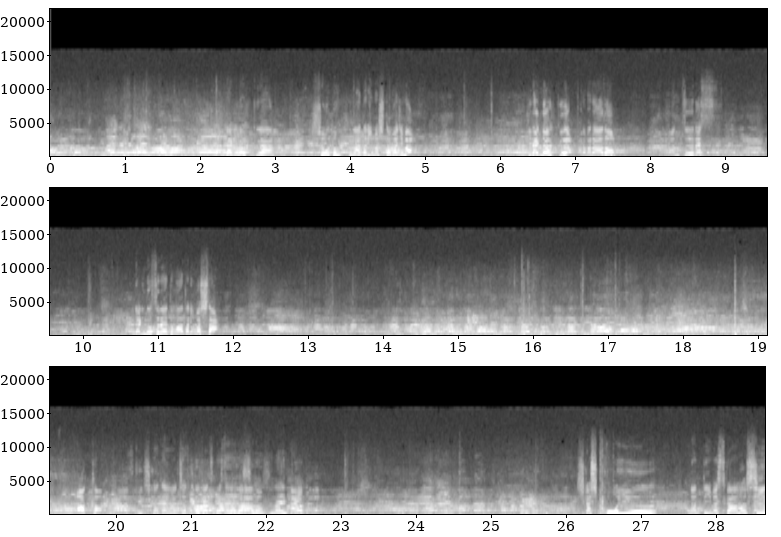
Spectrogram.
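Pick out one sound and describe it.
A large crowd cheers and roars in a big hall.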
